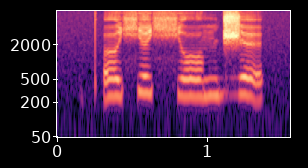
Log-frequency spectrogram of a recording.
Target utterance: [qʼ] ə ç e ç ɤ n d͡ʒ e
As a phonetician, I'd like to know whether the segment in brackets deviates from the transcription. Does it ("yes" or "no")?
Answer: yes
